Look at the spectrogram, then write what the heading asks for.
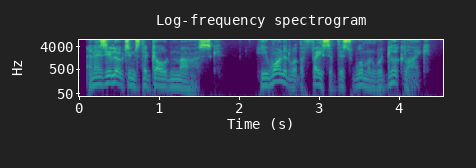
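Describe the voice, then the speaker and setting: Deep, husky male storyteller, dry sound. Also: no room sound. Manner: measured, suspenseful storytelling. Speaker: narrator. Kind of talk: dramatic scripted audio drama narration.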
